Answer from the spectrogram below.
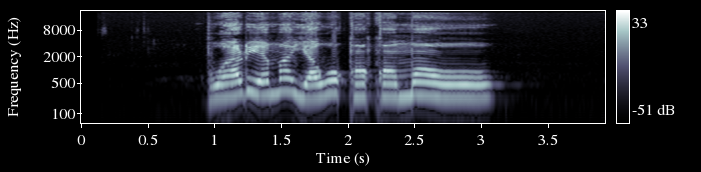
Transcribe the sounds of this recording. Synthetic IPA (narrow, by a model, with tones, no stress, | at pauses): bo˨a˨˦ɾi˦ɛ˧mã˦˨ja˨˦wo˦˨kã˧˦kã˧˦mɔ̃˦o˧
